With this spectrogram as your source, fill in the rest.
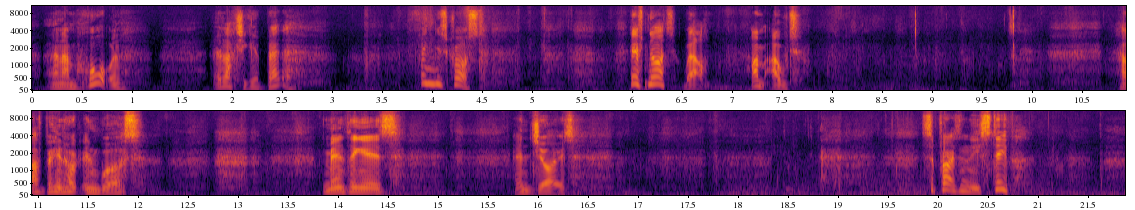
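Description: A middle-aged man talks calmly and close by, outdoors.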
